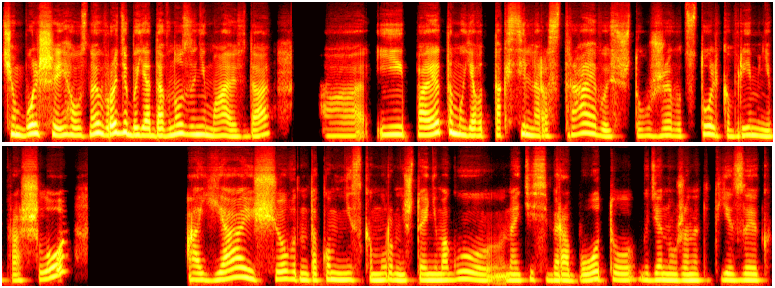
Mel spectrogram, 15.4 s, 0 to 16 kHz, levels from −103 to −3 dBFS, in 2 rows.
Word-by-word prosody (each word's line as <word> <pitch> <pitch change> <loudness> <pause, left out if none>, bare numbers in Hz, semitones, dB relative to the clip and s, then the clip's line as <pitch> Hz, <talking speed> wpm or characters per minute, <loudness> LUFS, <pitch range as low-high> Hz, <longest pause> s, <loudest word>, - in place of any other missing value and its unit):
чем 210 -3 +4
больше 220 0 +7
я 200 +1 +2
узнаю 210 +7 +3
вроде 245 +3 +6
бы 195 -3 +2
я 185 -1 +4
давно 180 +6 +2
занимаюсь, 185 -7 0
да, 170 +8 -2 0.5
а, 170 0 -8
и 210 0 +1
поэтому 220 +3 +5
я 185 -2 +1
вот 180 -1 -6
так 185 - -3
сильно 200 -7 0
расстраиваюсь, 185 +1 -1
что 170 - -5
уже 175 +1 -3
вот 160 -2 -9
столько 200 -2 -1
времени 175 0 -2
прошло 170 - 0 1.2
а 175 - 0
я 185 +9 0
ещё 195 -2 +2
вот 190 -1 -6
на 170 - -2
таком 170 +2 -3
низком 165 -1 -3
уровне, 165 -2 -2
что 165 +1 -3
я 165 - 0
не 165 - +1
могу 165 -1 -3
найти 160 +2 -4
себе 160 -1 -3
работу, 165 +2 -3
где 170 -1 -4
нужен 160 -1 0
этот 160 0 -7
язык. 165 -1 -3
175 Hz, 165 wpm, -21 LUFS, 165-200 Hz, 1.2 s, больше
